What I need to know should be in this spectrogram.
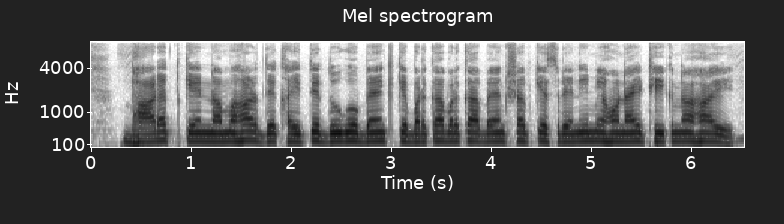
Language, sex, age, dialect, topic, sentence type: Magahi, male, 25-30, Western, banking, statement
